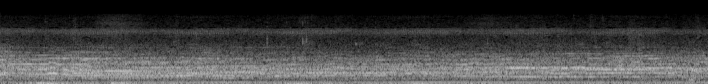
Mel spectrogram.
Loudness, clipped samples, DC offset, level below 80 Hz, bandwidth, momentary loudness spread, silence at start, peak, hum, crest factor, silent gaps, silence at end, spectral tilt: -22 LUFS; under 0.1%; under 0.1%; -34 dBFS; 11.5 kHz; 4 LU; 0 s; -6 dBFS; none; 16 dB; none; 0 s; -6 dB/octave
